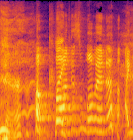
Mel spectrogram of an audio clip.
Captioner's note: laughing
